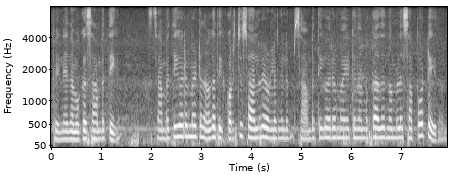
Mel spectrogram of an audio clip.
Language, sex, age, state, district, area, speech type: Malayalam, female, 45-60, Kerala, Alappuzha, rural, spontaneous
